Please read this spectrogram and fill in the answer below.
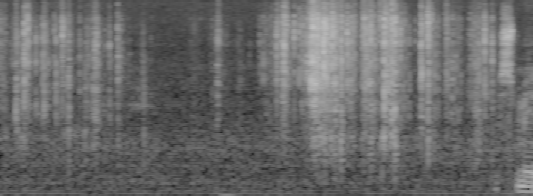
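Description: Foil trading-card pack wrappers crinkling as they are handled, in short faint rustles with a louder crinkle about two and a half seconds in.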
